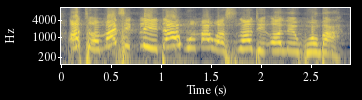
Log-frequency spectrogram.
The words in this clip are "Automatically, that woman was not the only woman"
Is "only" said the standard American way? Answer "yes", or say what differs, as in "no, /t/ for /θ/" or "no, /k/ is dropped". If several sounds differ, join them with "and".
no, /n/ is dropped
